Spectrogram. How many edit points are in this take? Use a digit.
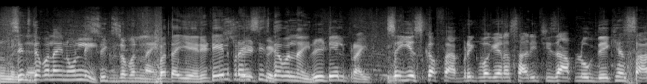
1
